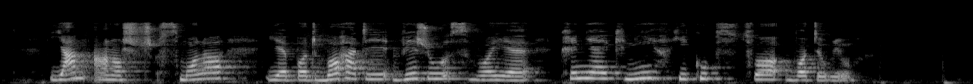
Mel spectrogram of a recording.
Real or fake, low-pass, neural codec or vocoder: real; 7.2 kHz; none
